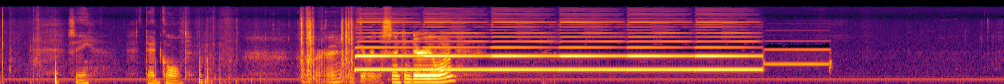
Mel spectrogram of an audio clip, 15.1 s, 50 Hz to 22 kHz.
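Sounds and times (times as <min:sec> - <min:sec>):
faint steady hum: 0:00.0 - 0:15.0
dashboard warning chime: 0:05.3 - 0:12.5.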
